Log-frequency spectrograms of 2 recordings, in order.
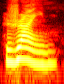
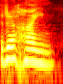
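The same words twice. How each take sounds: First: No h sound is pronounced after the r. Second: An h sound is pronounced after the r. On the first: The speaker calls it right. "letter H is silent in the word rhyme" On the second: The speaker calls it wrong. "We do not pronounce it as rhyme"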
